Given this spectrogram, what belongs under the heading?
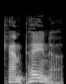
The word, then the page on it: campaigner: anglais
